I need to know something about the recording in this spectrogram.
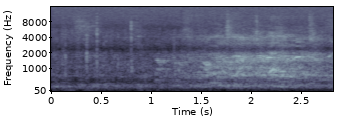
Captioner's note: laughter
